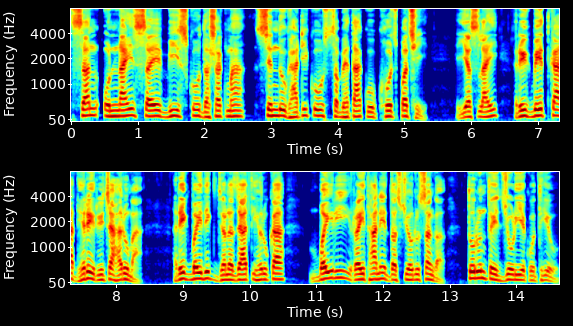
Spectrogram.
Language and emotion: Nepali, neutral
